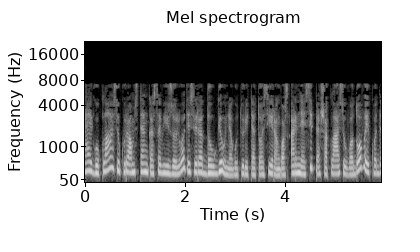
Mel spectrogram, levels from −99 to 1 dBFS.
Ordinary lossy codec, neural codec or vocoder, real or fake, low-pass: MP3, 32 kbps; none; real; 7.2 kHz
